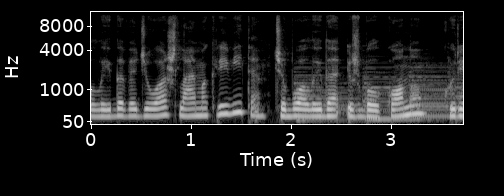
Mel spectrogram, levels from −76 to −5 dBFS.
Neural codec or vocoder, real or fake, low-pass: none; real; 10.8 kHz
